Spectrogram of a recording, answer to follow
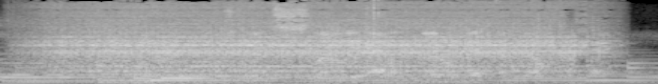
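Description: Electric stand mixer running with its wire whisk, beating butter, powdered sugar and honey into frosting: a steady whirring noise that cuts off at the end, over gentle harp music.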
